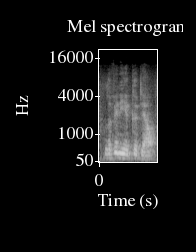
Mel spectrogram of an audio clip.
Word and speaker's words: Lavinia Goodell: I think it is such an important thing for us all to remember Lavinia Goodell. Is that the way you pronounce the name? Yes.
